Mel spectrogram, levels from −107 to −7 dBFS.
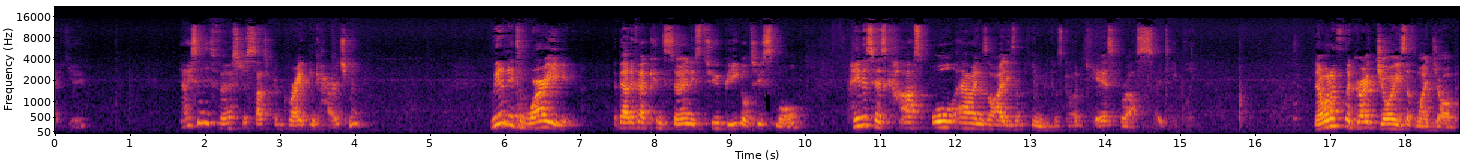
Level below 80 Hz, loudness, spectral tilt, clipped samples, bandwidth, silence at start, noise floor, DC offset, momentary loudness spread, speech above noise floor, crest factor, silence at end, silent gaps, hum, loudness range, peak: under -90 dBFS; -32 LUFS; -2 dB/octave; under 0.1%; 13.5 kHz; 0.25 s; -76 dBFS; under 0.1%; 15 LU; 44 dB; 22 dB; 0 s; none; none; 9 LU; -12 dBFS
